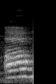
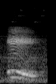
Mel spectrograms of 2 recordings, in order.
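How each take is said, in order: First: The vowel is a short, neutral 'uh'. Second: The vowel is a full, long 'ay'. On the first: The speaker calls it right. "उच्चारण ... अ अ होता है" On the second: The speaker calls it wrong. "ना कि ए"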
